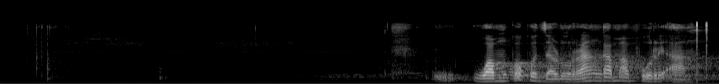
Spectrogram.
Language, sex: Venda, male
